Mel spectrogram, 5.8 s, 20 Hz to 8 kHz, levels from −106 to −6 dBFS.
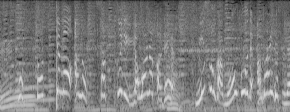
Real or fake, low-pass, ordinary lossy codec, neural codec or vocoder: real; none; none; none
